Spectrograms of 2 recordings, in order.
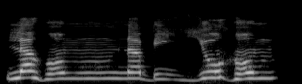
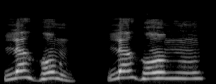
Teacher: میم جو ہے وہ اپنے پورے ذاتی صفت یعنی غنے کے ساتھ اور اپنے مخرج سے پوری طرح ادا ہوگا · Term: اظہار شفوی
